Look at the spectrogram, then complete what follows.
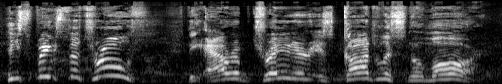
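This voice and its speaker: An actor playing a gleeful, mocking young man gossiping in an audio drama, with an animated, jeering delivery. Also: very high-pitched, a little slow, heavily acted. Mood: mock pious. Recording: crowd chatter behind the voice.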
